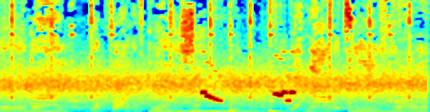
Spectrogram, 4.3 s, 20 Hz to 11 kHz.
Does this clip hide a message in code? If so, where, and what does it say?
Yes: five-tone selective call (EEA) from 2.0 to 3.0 s, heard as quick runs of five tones, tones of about 40 ms, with radio hiss. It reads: 07642 98020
